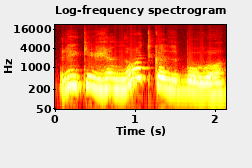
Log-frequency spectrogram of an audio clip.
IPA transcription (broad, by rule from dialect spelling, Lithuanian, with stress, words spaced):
ˈrʲɛɪkʲɛ ʒʲɪˈnoːtʲ ˈkɐs ˈbʊʋoː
